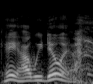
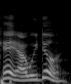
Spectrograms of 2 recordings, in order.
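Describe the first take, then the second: First: The greeting is said in a strained, overeager tone. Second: The greeting is said in a relaxed, casual tone. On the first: The person is overcompensating for hidden bias. "If you're racist, you're like" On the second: The person has nothing to hide. "if you're not racist, you'd be like"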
